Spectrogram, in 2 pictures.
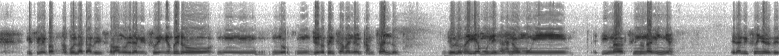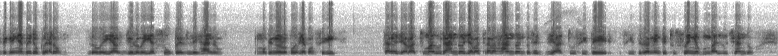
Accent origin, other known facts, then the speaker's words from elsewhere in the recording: Ubrique, Andalusia, Spain; now in Arcos de la Frontera, Spain; a todo el mundo le dije que soy de Ubrique, vamos, que vivo en Arcos, pero que soy ubriqueña.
